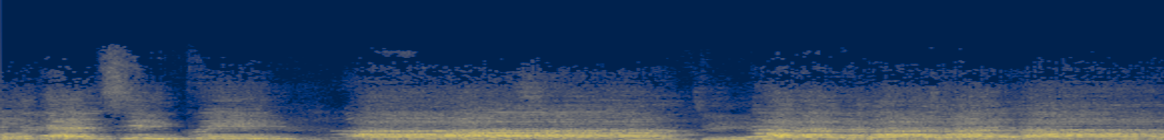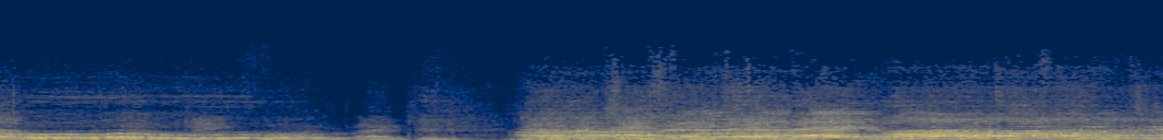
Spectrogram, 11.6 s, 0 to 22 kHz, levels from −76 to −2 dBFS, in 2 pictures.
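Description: No technical faults are audible.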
